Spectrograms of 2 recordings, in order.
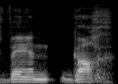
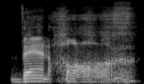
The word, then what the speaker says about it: Van Gogh: I thought it was Van Gogh, but no, apparently it's more like Van Gogh.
